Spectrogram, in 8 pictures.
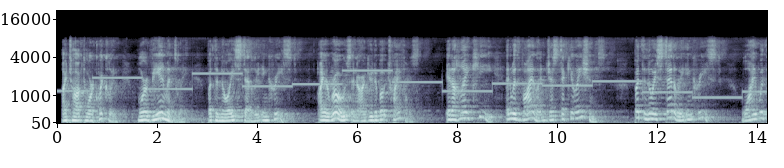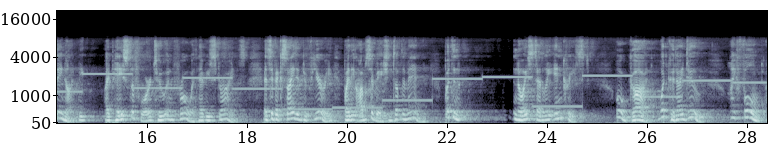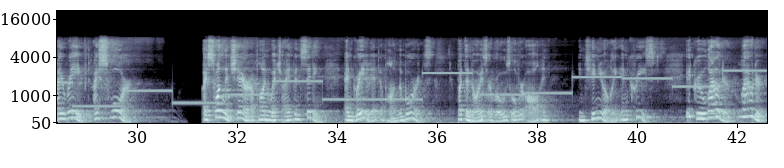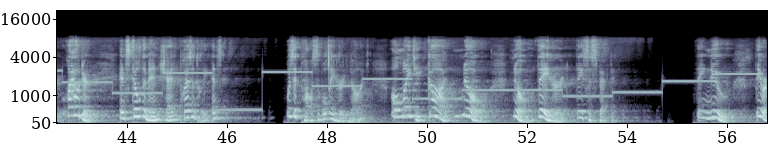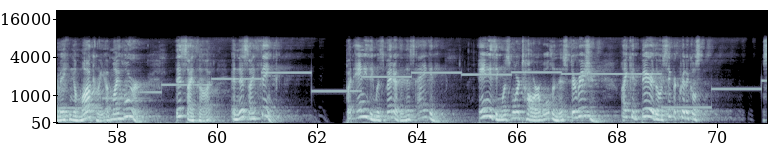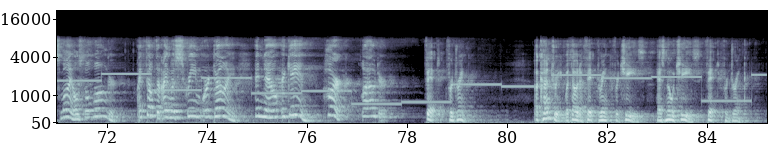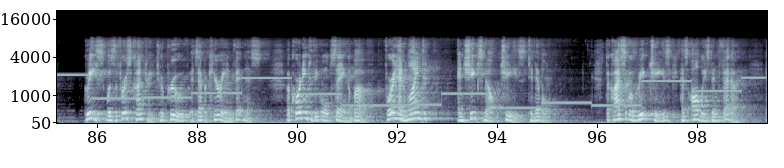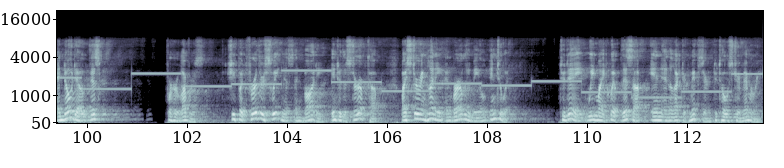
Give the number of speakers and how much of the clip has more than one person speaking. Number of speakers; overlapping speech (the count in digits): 1, no overlap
